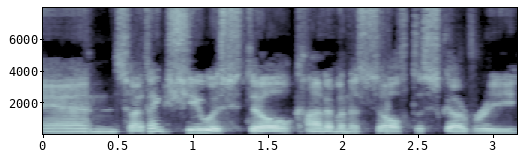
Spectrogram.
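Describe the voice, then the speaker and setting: Over a quiet background, a man uses an ordinary speaking voice at a fairly low pitch, a moderate pace and fairly even intonation. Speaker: sports broadcaster and podcast guest. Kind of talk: interview answer, telling a personal story.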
